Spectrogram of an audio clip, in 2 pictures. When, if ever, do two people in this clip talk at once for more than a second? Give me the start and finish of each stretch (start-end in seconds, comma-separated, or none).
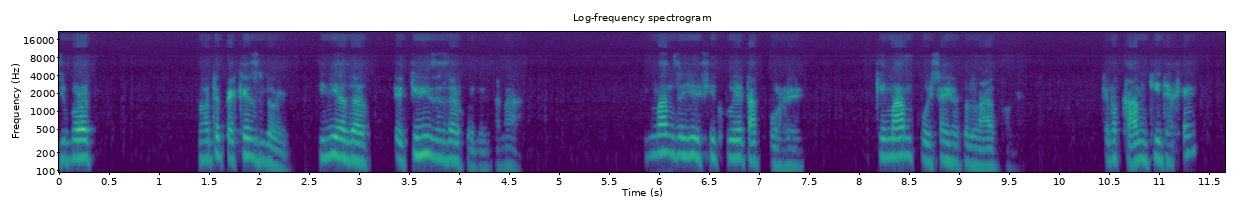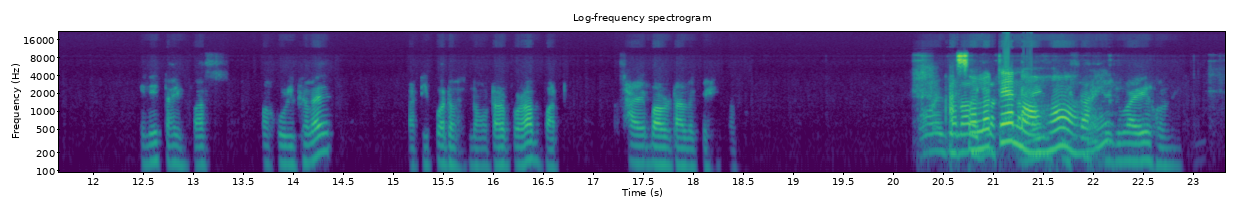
20.6-22.1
